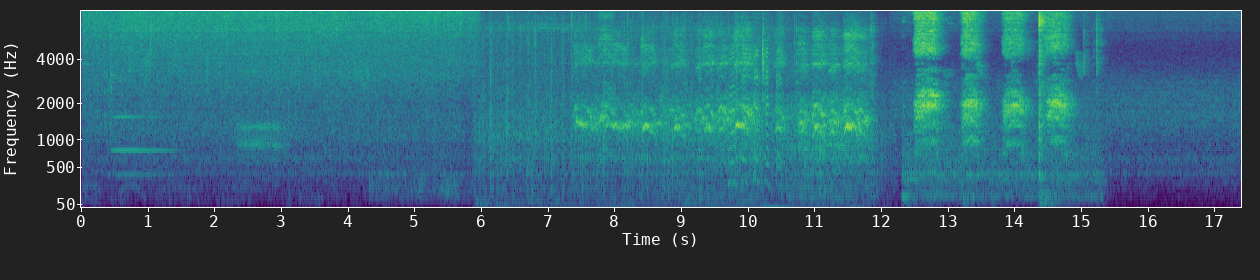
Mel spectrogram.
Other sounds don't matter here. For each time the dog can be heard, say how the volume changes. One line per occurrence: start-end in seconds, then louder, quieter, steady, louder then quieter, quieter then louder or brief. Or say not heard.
not heard.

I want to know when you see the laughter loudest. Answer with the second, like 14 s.
10 s.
